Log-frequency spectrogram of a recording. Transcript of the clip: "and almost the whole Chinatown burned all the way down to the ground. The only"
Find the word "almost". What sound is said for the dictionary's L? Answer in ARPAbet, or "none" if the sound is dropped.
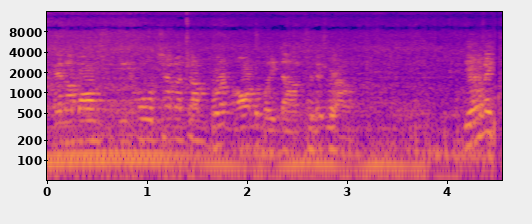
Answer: none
